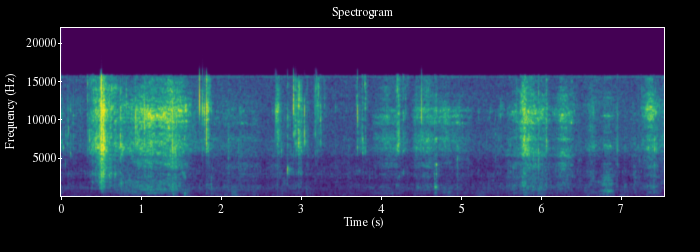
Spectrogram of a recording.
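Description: A person biting into a soft tortilla wrap filled with pork and lettuce, one sharp bite about half a second in, then quiet chewing with the mouth close to the microphone.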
